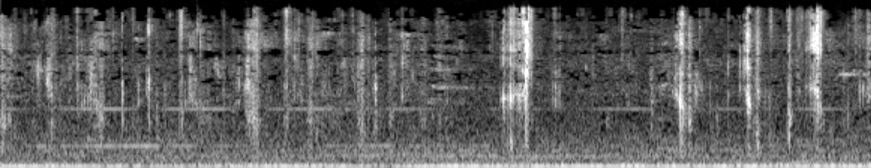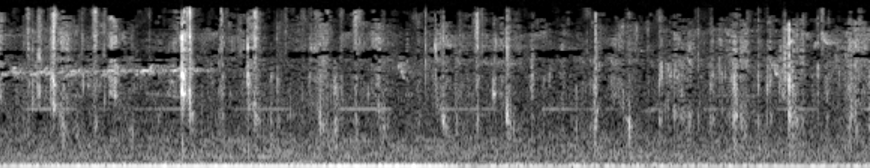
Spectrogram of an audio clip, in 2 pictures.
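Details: Malayan tapir eating a carrot, crunching and biting in quick, irregular bursts of about two per second, sharp cracking snaps over a steady low hum, with a few louder crunches midway.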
